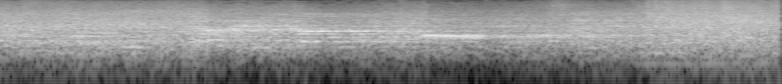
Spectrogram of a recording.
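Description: Swimmers splash into the water.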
